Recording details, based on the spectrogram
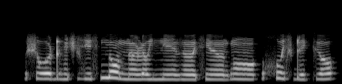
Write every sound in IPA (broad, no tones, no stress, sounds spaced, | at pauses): ʃ oː ɖʱ ẽ ʃ zʲ ø sʲ n ɔ n œ̃ ɭ ɤ j nʲ ẽː z œ̃ː sʲ œ̃ː ɠ ɔ̃ | χʷ e sʲ ɖ e kʲ ɔ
